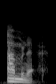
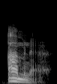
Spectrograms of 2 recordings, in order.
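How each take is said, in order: The two takes are said the same way.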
